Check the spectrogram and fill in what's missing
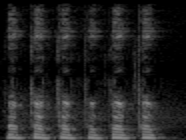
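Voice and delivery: high little boop noises; boop sounds. Pretend. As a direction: pop each boop out like a click. Imitating game click sounds.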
